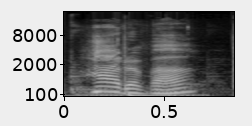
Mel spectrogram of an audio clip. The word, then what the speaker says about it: Padova: Padova, as it's pronounced in Italian, is yet another jewel that should be on your list.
